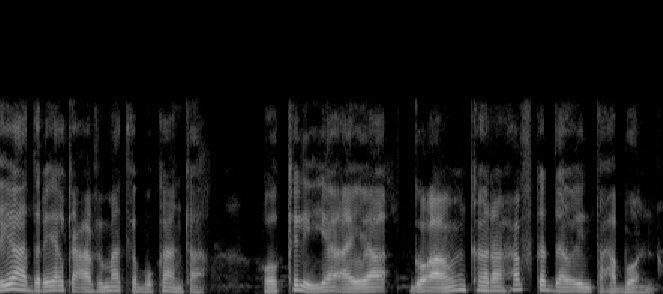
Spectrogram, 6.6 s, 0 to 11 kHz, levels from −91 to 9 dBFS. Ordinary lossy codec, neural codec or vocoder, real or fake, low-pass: none; codec, 16 kHz, 2 kbps, FreqCodec, larger model; fake; 7.2 kHz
